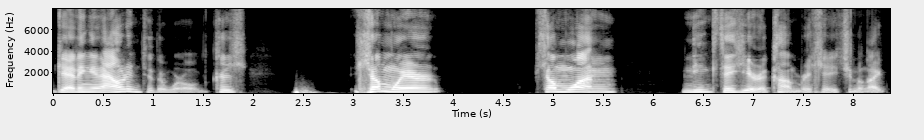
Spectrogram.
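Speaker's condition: Cerebral palsy; not a smooth

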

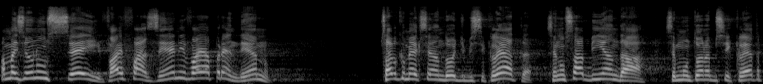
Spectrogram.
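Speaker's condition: No condition

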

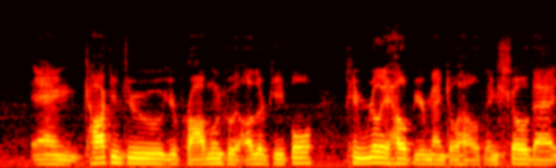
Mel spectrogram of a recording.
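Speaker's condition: Cleft lip and palate; doing well

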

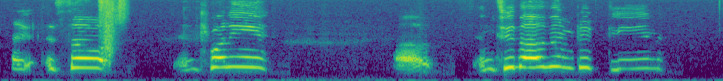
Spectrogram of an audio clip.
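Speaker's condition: Cerebral palsy; affects muscles, motor skills and all limbs, pain, serious complications needing surgery, morphine for two years; uses cannabis, helps with spasticity

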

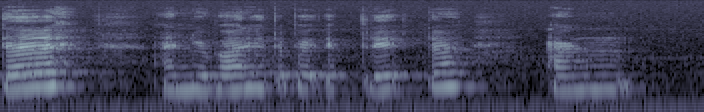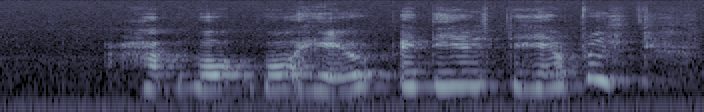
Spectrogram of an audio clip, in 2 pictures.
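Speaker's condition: Profound deafness; present since birth, struggled with hearing before implant; cochlear implant two years ago, now hears many previously unheard sounds; unsure whether speech clear enough to understand, captions provided for accessibility

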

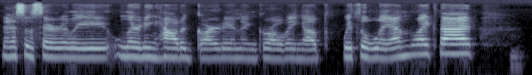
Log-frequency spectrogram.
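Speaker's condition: No condition

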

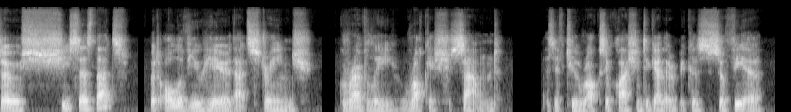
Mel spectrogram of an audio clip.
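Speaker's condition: No condition

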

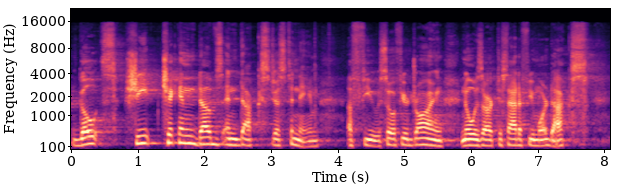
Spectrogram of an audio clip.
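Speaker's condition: No condition

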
